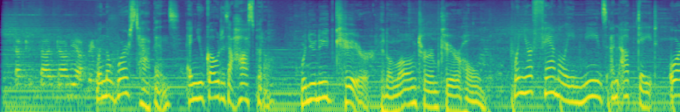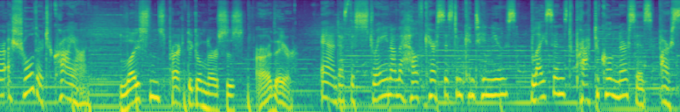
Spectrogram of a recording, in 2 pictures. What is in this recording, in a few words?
Thank You Ad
